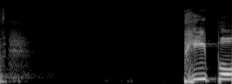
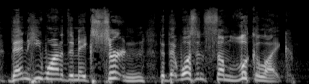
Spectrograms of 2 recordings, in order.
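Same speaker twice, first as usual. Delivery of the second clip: normal talking voice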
